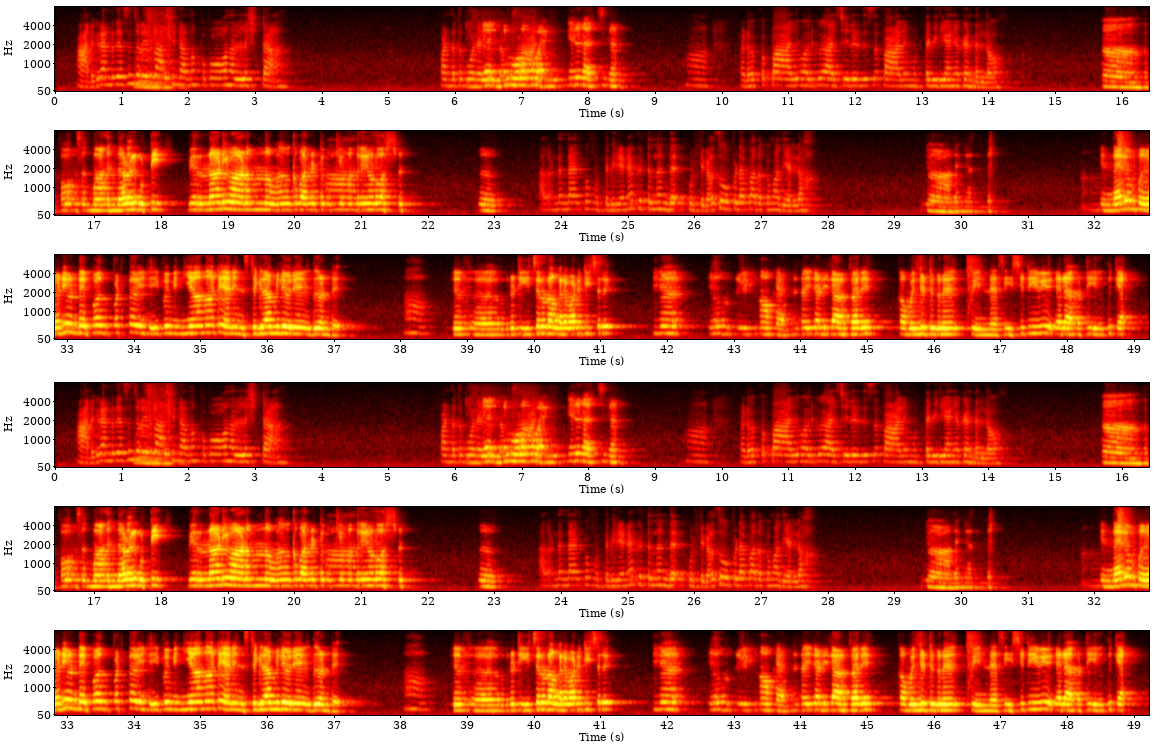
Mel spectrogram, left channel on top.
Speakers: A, on the left; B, on the right.
A: ആദ്യക്കേ രണ്ട് ദിവസം ചെറിയൊരു
B: ഉം.
A: വാശി ഇണ്ടാന്ന് ഇപ്പ പോവാൻ നല്ല ഇഷ്ടാണ് പണ്ടത്തെ പോലെല്ലല്ലോ
B: എന്റെ എന്റെ
A: ഇപ്പൊ
B: മോളൊക്കെ
A: പാലും
B: ഭയങ്കര കരച്ചിലാണ്
A: ആ അവിടെ പാലും അവർക്ക് ആഴ്ചയിൽ ഒരു ദിവസം പാലും മുട്ട ബിരിയാണിയൊക്കെണ്ടല്ലോ <unintelligible>
B: ആ അപ്പൊ <unintelligible> ഇന്നാള് ഒരു കുട്ടി ബിർണാണി വാണം മ്മ് അങ്ങള്ക്കെ പറഞ്ഞിട്ട് മുഖ്യമന്ത്രിയോട്
A: ആഹ് അതെ
B: <unintelligible> ആ
A: അതുകൊണ്ട്ന്തായാ ഇപ്പൊ മുട്ട ബിരിയാണിക്കെ കിട്ടുന്നുണ്ട് കുട്ടികളെ സോപ്പിടാപ്പ അത ക്ക മതിയല്ലോ
B: ആ അതന്നെ അതന്നെ
A: ആഹ്
B: എന്താലും പേടിയൊണ്ട് ഇപ്പ ഇപ്പത്തെ ഇപ്പ മിനിഞ്ഞാന്നാട്ട് ഞാൻ ഇൻസ്റ്റഗ്രാമില് ഒരു ഇത് കണ്ട്
A: ആ
B: ഏ ഒരു ടീച്ചറോട് അംഗനവാടി ടീച്ചറ് കുട്ടിനെ <unintelligible> ഉപദ്രവിക്കണോക്കെ എന്നിട്ട്യിന്റെടി ലാൾക്കാര് കമന്റ് ഇട്ടക്കണ് പിന്നെ സി സി ടിവി അല്ല <unintelligible>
